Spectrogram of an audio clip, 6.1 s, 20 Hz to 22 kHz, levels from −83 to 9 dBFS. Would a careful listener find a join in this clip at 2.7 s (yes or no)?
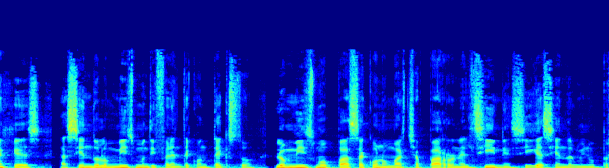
no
